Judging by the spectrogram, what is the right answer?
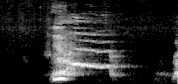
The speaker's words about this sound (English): Be quiet, Arlo. That's my dog's name.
